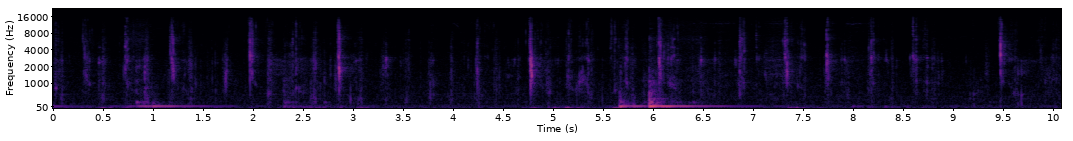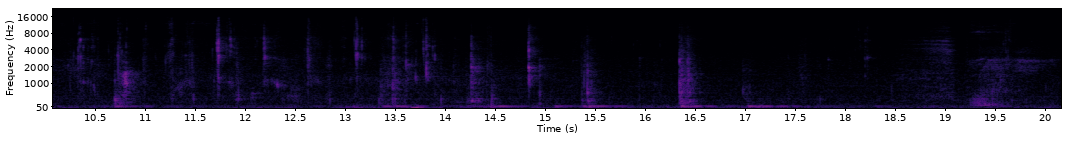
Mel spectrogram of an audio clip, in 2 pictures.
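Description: A person chewing food close to the microphone, with wet clicking and crunching mouth sounds. A few dull low thumps come through, the strongest about six seconds in.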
